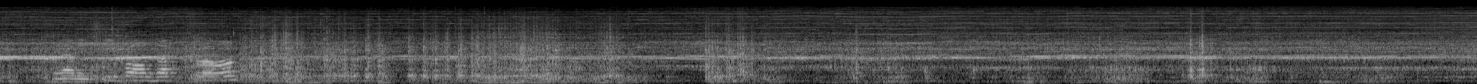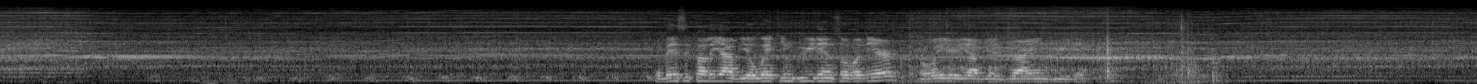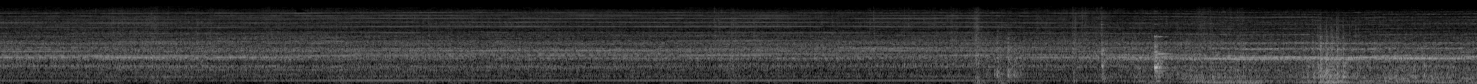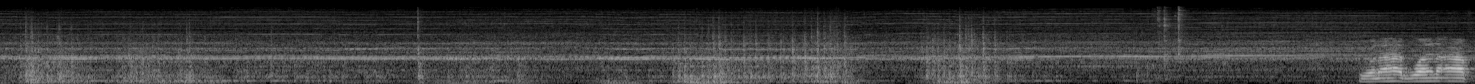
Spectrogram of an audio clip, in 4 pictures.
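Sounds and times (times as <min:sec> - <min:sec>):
electric hand mixer whining: 0:00.0 - 0:59.0.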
